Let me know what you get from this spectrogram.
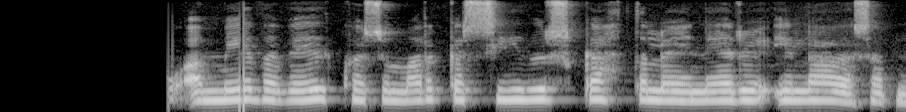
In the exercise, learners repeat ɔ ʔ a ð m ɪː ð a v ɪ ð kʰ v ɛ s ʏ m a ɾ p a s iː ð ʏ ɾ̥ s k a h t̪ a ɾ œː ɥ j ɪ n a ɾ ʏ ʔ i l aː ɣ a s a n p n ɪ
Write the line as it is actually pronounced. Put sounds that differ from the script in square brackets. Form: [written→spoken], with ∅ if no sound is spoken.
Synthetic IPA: ɔ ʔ a ð m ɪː ð a v ɪ ð kʰ v ɛ s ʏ m a ɾ [p→k] a s iː ð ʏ ɾ̥ s k a h t̪ a [ɾ→l] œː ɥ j ɪ n [a→ɛ] ɾ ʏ ʔ i l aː ɣ a s a [n→∅] p n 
